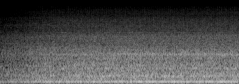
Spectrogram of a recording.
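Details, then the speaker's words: Old Toyota 4Runner with 386,000 miles, idling for comparison with a noisy new 15,000-mile 2020 4Runner: low smooth even idle rumble with no ticking or valve train rattle; quiet, healthy engine. "yet it makes a lot more noise than this old 4runner that has 386 000 miles on it as you can see check it out here's the old one"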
